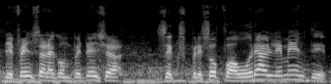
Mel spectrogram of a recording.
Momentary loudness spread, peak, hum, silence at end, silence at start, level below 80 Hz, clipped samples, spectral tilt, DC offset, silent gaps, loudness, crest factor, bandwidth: 7 LU; 0 dBFS; none; 0.05 s; 0 s; -46 dBFS; under 0.1%; -7 dB/octave; under 0.1%; none; -16 LUFS; 14 dB; 16.5 kHz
